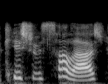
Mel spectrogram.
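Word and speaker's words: Kisújszállás: It's called Kisui Salas, and you have to stress it like this, like Kisui Salas.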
